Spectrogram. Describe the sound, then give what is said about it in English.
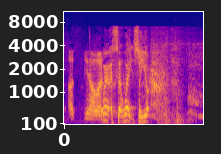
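Two dogs fight under a desk, making a brief opening yip followed by a run of loud, high, bending whines and yelps that fade into quieter growly noise. “My dogs are fighting under the desk.”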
